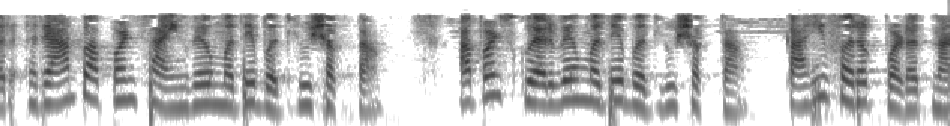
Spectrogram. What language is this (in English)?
Marathi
